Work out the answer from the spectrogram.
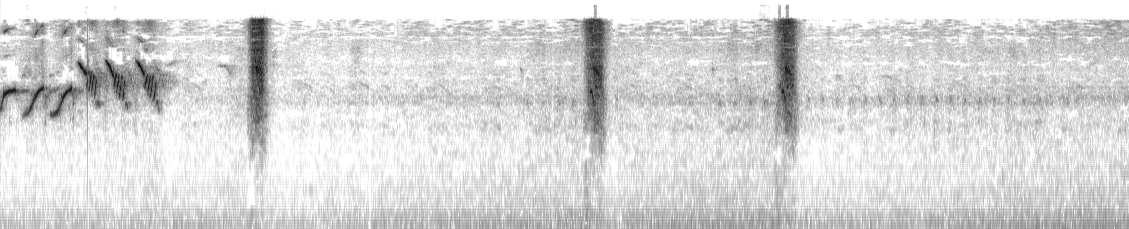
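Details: Caged male double-collared seedeater with a female calling, used to stimulate singing in tournament birds: a quick series of rising whistled notes over the first second, then three sharp isolated clicks spaced about two seconds apart over steady low background hum.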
